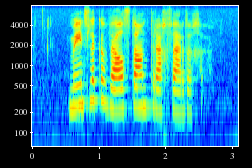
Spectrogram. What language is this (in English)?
Afrikaans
